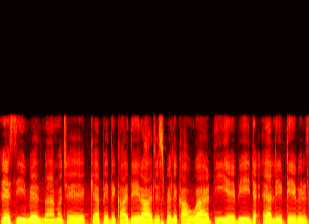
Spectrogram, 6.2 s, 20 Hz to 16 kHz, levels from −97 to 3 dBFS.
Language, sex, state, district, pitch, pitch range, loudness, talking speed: Hindi, male, Bihar, Muzaffarpur, 195 Hz, 190-205 Hz, -19 LUFS, 195 wpm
